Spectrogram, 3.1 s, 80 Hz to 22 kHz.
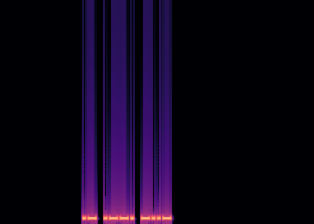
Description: Morse code, heard as a keyed tone, about 46 wpm, 700 Hz. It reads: APX
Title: USA Call Sign Postfixes - 3 Letters 45wpm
